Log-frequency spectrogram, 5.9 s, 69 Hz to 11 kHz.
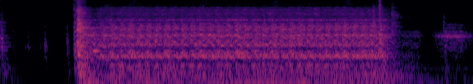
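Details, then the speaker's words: Freshly rebuilt Mercedes 300SEL 6.3 V8 cranking with all 8 plugs in and no fuel pump fitted: strong, even cranking about three beats a second for four seconds with steady compression pulses, no firing; healthy compression. "So without further ado, let's see what a brand new rebuilt 6.3 sounds like cranking."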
